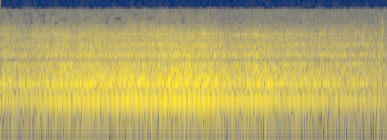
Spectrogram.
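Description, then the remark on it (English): A car engine runs steadily, a continuous low droning hum with a slight swell in the middle and no voices. “Stop this car.”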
